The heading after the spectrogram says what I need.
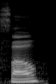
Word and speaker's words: pho: before anybody thinks anything different, I know it's pronounced pho.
